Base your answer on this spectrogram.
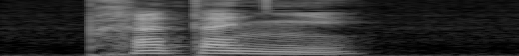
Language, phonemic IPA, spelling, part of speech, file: French, /pʁɛ̃.ta.nje/, printanier, adjective, Fr-printanier.ogg
- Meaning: springlike, vernal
